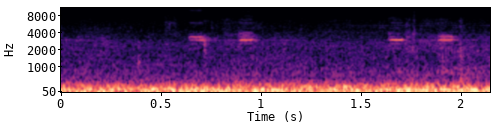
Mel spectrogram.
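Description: Steady low outdoor rumble, with a faint high two-note chirp repeating about once a second.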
